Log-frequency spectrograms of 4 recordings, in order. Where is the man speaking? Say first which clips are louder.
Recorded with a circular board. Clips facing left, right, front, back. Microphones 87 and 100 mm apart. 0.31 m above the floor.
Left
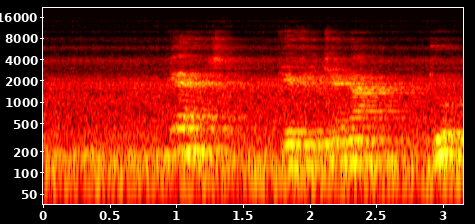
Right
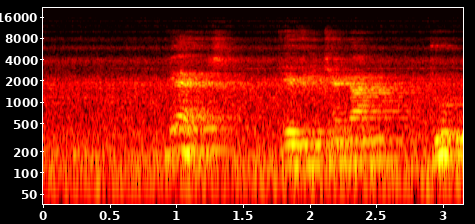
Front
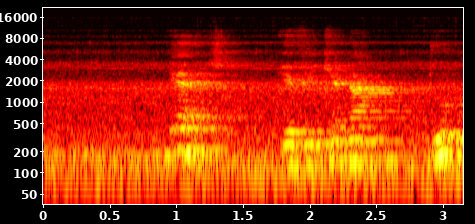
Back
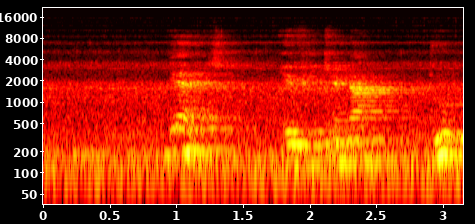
Left 1 dB, even; 135° right, 1.3 m.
